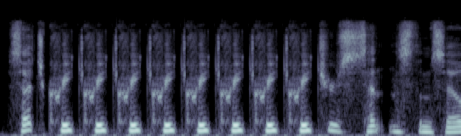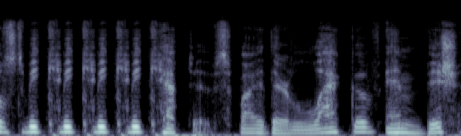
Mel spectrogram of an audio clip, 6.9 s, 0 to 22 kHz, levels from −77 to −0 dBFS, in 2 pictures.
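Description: Repeated frames: a 256 ms block of compressed speech was sent again and again, so the decoder replays the same stretch as a rhythmic stutter. From 0.58 to 2.37 s it repeats seven extra times, adding 1.79 s; from 3.86 to 4.63 s, three extra times, adding 0.77 s.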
